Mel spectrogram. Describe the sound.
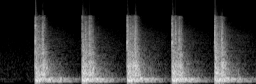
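Five heavy, forceful blows pound on a wooden door at a steady, insistent pace, each one a loud booming thud with a short ringing decay, with no voices.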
